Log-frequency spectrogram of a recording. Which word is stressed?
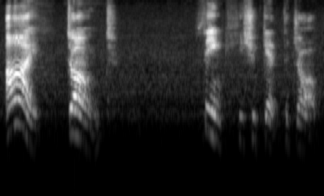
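don't. The word "don't" carries the stress. It is not true that I think he should get it.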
